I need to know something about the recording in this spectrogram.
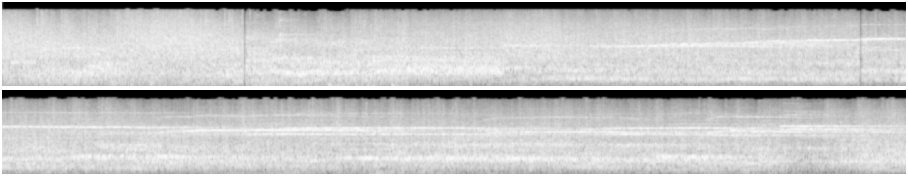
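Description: Basketball game sound in an indoor sports hall: a ball bouncing on the hardwood court over the hubbub of spectators' voices, with high, shifting squeaks or whistles through the middle and later part.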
